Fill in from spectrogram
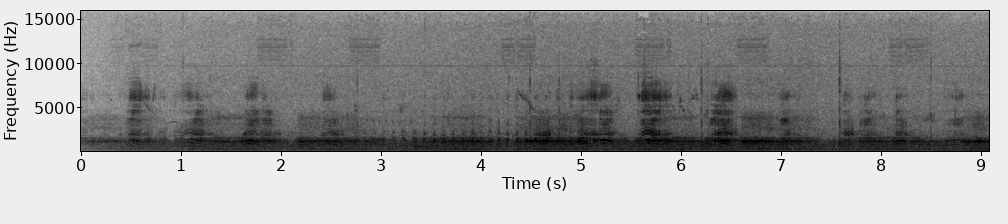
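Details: Common shelducks fighting during the mating season give harsh, nasal, rapidly repeated calls in quick bursts of more than one a second, with steady background noise.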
